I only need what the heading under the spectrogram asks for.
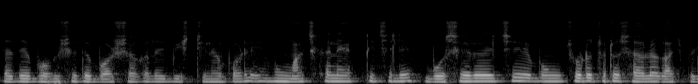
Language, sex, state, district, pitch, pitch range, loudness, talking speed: Bengali, male, West Bengal, Purulia, 135 Hz, 130-145 Hz, -31 LUFS, 170 wpm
